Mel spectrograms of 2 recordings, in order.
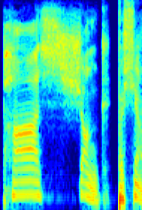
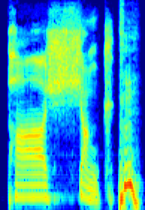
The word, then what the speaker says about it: Passyunk: the wall and then Passyunk is pawn push em PA SS y u NK is posh UNK and by the way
